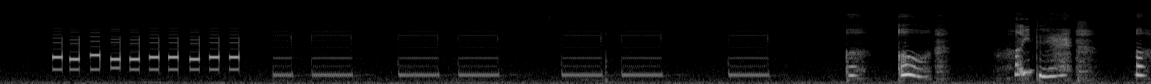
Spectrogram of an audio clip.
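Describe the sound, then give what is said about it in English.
Touch-tone phone dialing sounds as eight rapid, evenly spaced beeps, then a slower series of repeating tones. Brief voice sounds and whimpers follow at the end. “He gave me his number. I'm going to call him.”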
